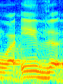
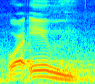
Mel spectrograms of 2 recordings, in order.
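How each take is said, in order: First: The final consonant is released with a bounce. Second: The final consonant is held without a bounce. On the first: The speaker calls it wrong. "tidak boleh kita bacanya wa idz" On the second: The speaker calls it right. "ketika disukun tidak boleh qalqalah"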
